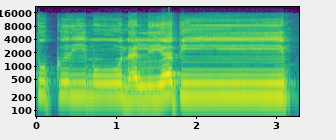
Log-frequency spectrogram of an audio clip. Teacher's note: چھوٹا کاف صاحب نکالیں گے، را کو باریک کریں گے. بہت سے مرتبہ ہم مخرج پہ دھیان نہیں دیتے تو چھوٹے کاف کو بڑا کاف کی آواز نکالتے ہیں.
